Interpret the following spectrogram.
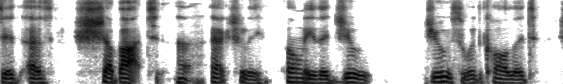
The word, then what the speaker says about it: Shabbat: 我们说 Sabbath 在中文讲叫做安息日, and in the Judeo-Christian religions, you would probably pronounce it as Shabbat.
